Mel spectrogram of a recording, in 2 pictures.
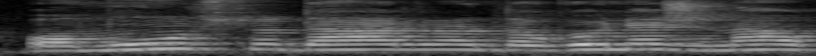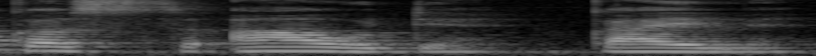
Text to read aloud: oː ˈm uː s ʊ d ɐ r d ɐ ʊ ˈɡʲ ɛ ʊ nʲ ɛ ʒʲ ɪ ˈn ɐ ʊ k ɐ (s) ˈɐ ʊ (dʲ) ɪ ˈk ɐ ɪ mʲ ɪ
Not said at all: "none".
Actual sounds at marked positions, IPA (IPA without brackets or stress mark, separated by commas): s, dʲ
